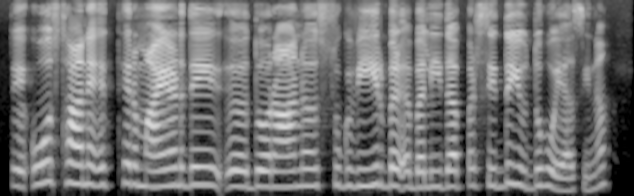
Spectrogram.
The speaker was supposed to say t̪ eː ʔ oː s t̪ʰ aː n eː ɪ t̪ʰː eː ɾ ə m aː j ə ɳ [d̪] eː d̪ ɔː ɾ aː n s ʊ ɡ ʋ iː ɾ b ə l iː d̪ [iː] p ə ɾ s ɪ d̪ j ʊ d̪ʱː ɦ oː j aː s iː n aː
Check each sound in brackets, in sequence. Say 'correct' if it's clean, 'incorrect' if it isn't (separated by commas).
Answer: correct, incorrect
